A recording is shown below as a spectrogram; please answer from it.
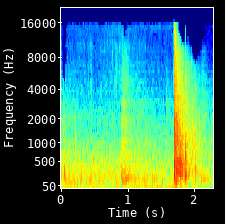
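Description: A single rifle shot near the end, sharp and loud with a short echoing tail, over a faint low background.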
